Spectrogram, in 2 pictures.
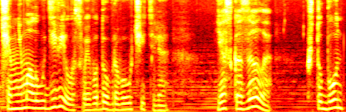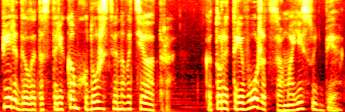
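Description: A woman playing an actress who recalls her life in the theatre, narrating in the first person for radio drama in an expressive, measured, literary way. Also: fairly low pitch, natural voice. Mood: earnest, reflective. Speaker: actress reading a stage memoir. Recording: radio broadcast with faint music.

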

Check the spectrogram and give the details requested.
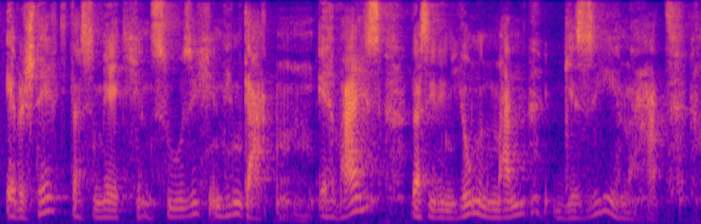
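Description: An actor in a German radio drama playing an exuberant middle-aged male playwright with a theatrical, excitable manner. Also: on the low side, normal speed. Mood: reading aloud. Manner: theatrical, swinging between musing and excitement.

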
